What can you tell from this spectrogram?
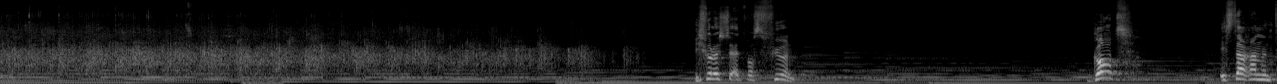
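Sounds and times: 
audience applause: 0.0 - 6.4
speech: 7.0 - 8.1, 11.0 - 11.4, 12.2 - 12.7.

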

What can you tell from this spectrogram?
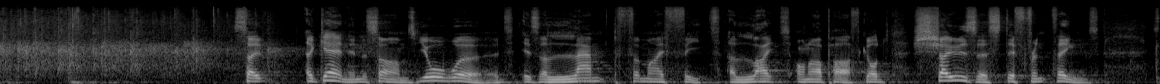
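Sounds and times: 
audience applause: 0.0 - 2.9
speech: 2.4 - 11.6.

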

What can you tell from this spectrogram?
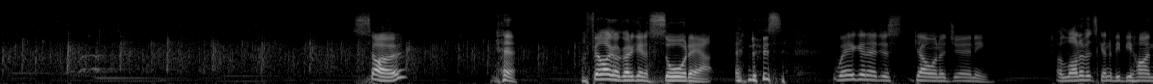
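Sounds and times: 
voices cheering and calling out: 0.0 - 1.6
crowd applause: 0.0 - 6.3
speech: 3.7 - 4.2, 4.9 - 5.2, 5.8 - 10.0, 10.6 - 11.5.

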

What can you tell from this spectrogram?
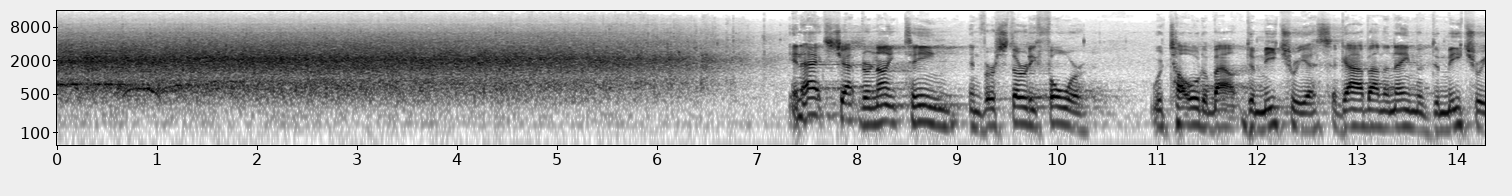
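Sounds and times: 
audience clapping hands: 0.0 - 7.3
speech: 7.4 - 10.4, 11.0 - 14.2.

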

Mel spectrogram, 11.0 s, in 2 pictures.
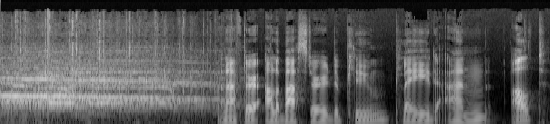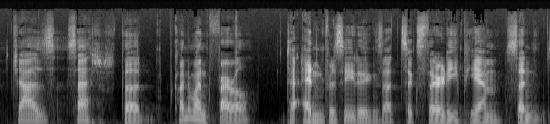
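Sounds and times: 
crowd applause and cheering: 0.0 - 2.5
speech: 2.2 - 10.9.

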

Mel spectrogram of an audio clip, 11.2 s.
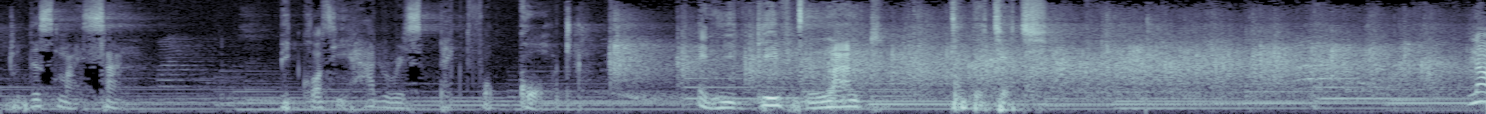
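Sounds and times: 
speech: 0.2 - 1.0, 2.1 - 4.5, 5.2 - 8.0, 11.0 - 11.1
audience clapping: 4.4 - 11.1.

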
